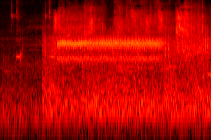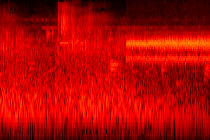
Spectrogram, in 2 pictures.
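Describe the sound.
Torpedo and phaser fire explode in a starship bridge combat video game. After a short quieter opening comes a loud, continuous blasting roar, with steady high beam-like tones running over it for long stretches.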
